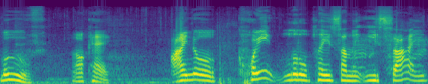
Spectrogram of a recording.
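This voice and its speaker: A female-sounding put-on character voice, fairly high in pitch and fairly slow, with clear background noise. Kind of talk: gaming commentary. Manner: zany, comedic.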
